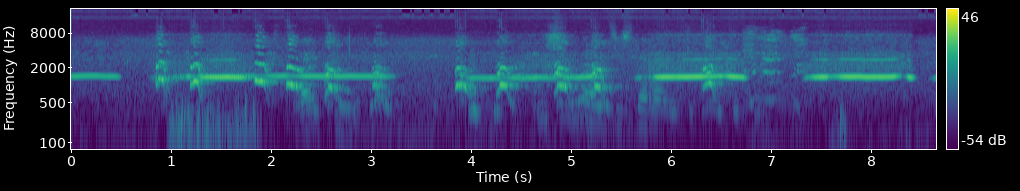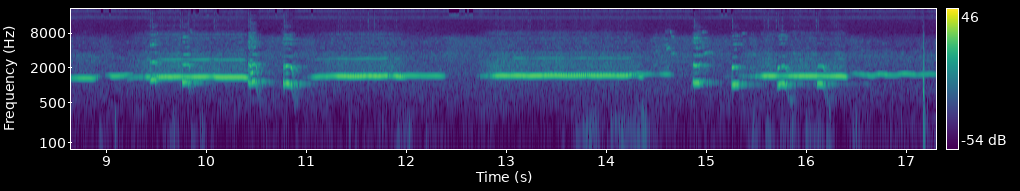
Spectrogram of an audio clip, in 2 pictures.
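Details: Dog singing to whistling: a person whistles long level notes repeatedly while the dog answers with wavering howls and yips, the two taking turns and overlapping across the recording.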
